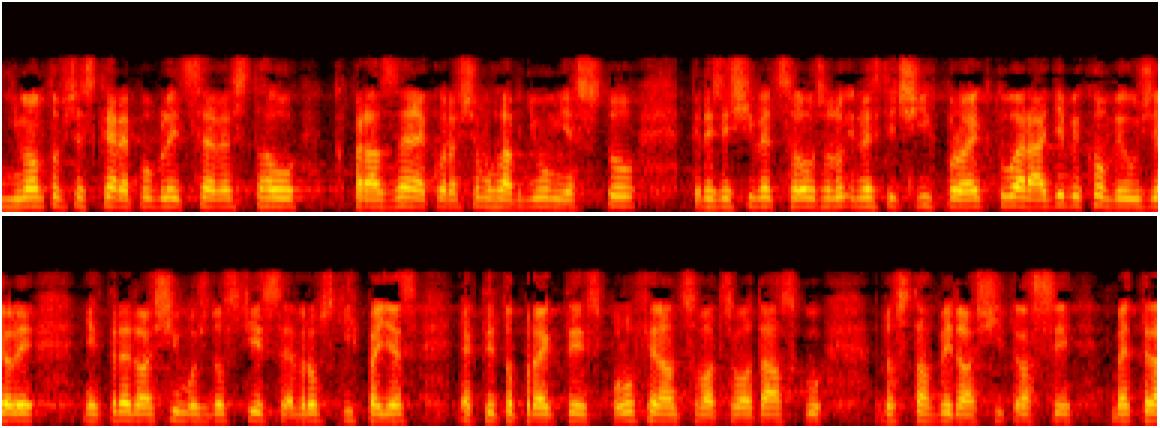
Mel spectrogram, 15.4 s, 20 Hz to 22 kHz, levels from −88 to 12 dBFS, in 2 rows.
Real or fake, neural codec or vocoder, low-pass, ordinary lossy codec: real; none; 7.2 kHz; none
